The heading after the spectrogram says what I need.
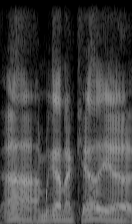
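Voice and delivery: very high, loud little gnome squawk; little people voice. Retold or imitated. Friend's gnome barbarian threatens a foe, high and loud. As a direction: imitate a tiny barbarian's high battle threat. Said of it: "little people voice, I guess".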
